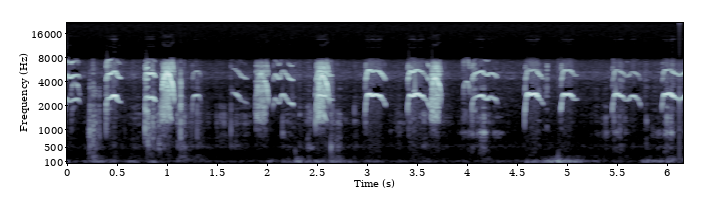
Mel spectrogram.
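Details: Nest of a European roller, 29 June 2024: repeated hoarse rasps and clear, arched, whistled notes follow one another in quick succession, roughly two per second, with soft low rumbling.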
